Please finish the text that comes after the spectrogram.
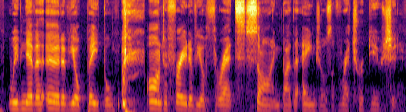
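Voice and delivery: put-on amateur British accent, reading out a threat; put-on British accent, sinking to a low close; attempted British accent. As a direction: carry on the imperfect British accent for the letter. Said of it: "try and do his accent".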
